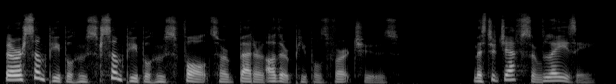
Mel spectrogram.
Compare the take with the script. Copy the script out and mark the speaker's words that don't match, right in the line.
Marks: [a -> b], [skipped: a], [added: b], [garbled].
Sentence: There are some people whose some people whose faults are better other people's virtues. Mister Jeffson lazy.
There are some people whose some people whose faults are better other people's virtues. Mister Jeffson lazy.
